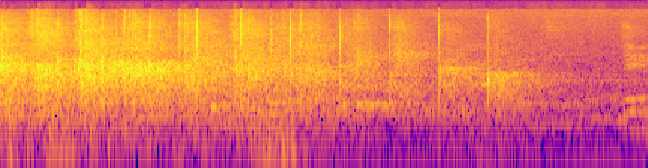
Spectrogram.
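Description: A live evening show audience applauds to welcome a singer, a dense wash of clapping that starts full and gradually thins and softens, with a few stray claps and faint voices near the end.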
